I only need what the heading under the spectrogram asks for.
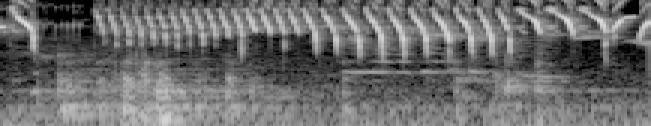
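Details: Timbrado canary singing during early morning training: a long fast chattering trill of steeply descending notes repeated several per second, turning to broader sweeping notes at the end; faint low background noise.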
